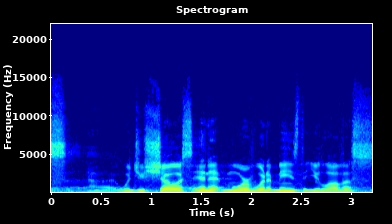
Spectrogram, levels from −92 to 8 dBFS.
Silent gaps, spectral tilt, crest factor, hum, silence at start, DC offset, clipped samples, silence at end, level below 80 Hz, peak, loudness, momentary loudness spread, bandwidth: none; -6 dB/octave; 16 dB; none; 0 s; under 0.1%; under 0.1%; 0 s; -78 dBFS; -22 dBFS; -36 LUFS; 14 LU; 13 kHz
